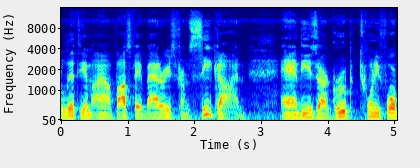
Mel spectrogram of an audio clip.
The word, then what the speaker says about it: Siekon: I'll talk about those more later but uh secon secon is how you pronounce the brand name they are smaller than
